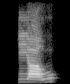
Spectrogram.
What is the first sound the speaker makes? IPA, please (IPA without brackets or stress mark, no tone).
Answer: j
